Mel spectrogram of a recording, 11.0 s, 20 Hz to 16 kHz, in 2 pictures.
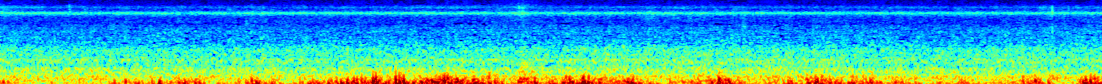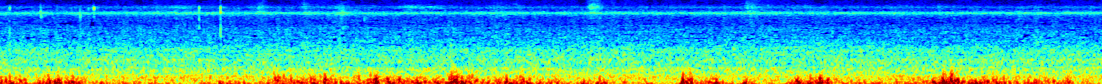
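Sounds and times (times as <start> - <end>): low uneven rumbling noise: 0.0 - 11.0.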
